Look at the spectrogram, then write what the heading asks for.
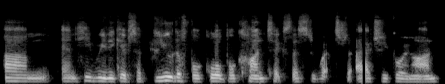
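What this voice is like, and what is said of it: Danish accent. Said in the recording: “you hear an accent. I'm Danish”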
